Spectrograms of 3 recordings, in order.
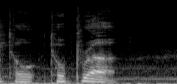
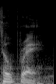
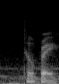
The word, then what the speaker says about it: Topre: I guess a lot of people actually do say Topra, but it's Topre. Topre, cause it's isn't it like Tokyo Press or something like that?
